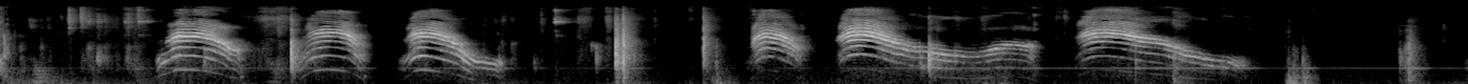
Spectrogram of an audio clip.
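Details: Rescued baby kitten indoors, crying loudly again and again around its caretaker at the kitchen while food is prepared, urging her to hurry; cries sound like "iru iru". About seven bright, arching, harmonic meows in quick succession with soft clicks between.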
